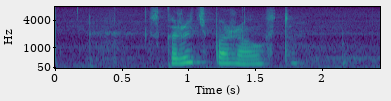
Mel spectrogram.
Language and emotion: Russian, neutral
